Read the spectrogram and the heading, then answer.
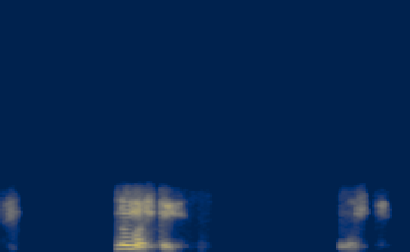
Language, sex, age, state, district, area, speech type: Hindi, female, 18-30, Uttar Pradesh, Jaunpur, urban, conversation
